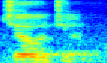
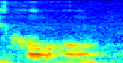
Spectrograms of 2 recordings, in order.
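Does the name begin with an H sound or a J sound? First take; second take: J sound; H sound. First: The name begins with a J sound. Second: The name begins with an H sound.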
